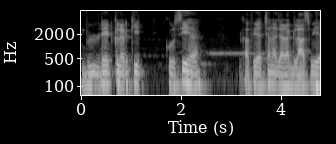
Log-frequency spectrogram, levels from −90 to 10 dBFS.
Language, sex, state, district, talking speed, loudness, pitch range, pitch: Hindi, male, Bihar, Darbhanga, 150 wpm, -26 LUFS, 100-115 Hz, 110 Hz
